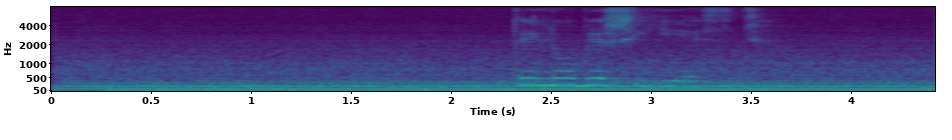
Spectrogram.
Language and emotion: Russian, neutral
